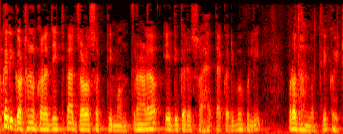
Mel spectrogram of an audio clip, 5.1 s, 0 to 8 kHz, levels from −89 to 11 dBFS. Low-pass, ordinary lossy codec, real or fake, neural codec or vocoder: 7.2 kHz; none; real; none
